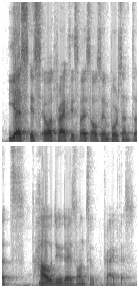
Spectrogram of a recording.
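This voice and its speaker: Using a studio mic on an arm in his small, dim, pink-lit room, a young Iranian man streaming competitive programming reads out live chat and replies easily. His voice is lowish and his pace measured.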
